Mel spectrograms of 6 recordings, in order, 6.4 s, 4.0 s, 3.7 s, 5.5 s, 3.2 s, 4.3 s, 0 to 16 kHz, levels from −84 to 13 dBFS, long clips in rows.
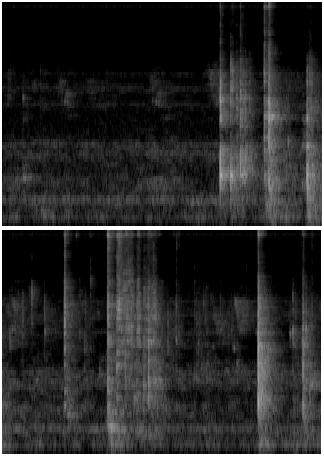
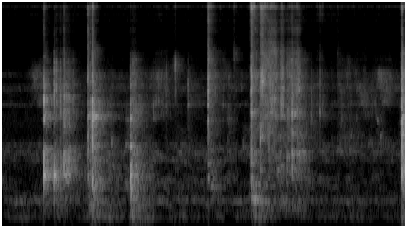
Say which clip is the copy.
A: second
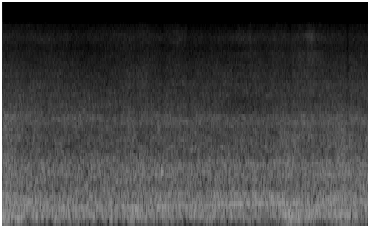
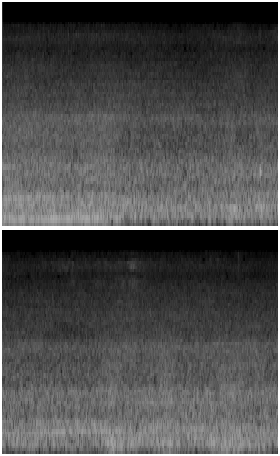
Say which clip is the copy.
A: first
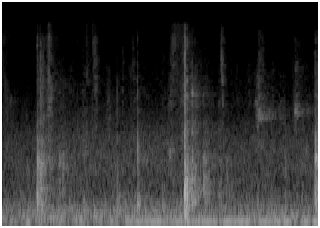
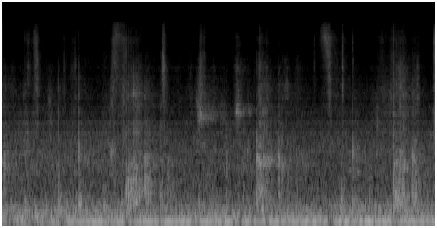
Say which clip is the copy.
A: second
